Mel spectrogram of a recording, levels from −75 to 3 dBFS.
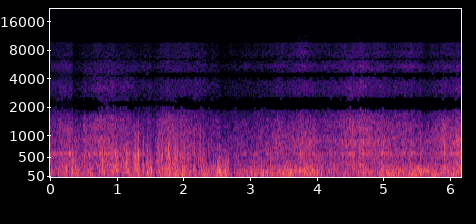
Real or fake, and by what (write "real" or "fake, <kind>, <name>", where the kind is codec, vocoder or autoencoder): real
